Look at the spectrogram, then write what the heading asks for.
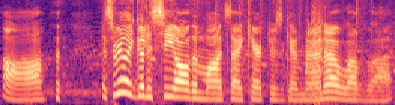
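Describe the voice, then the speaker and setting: A woman streaming a video game, reacting casually and fondly with giggles and drawn-out little exclamations. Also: lowish voice, expressive, faint music behind.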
